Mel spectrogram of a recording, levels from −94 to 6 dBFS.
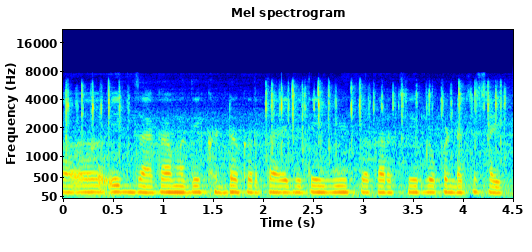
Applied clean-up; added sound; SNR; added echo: none; Typing; 13 dB; none.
